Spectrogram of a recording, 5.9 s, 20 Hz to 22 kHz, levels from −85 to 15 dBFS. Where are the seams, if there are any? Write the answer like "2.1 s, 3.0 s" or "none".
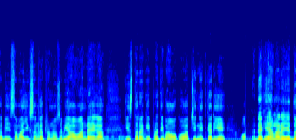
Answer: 4.7 s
